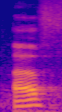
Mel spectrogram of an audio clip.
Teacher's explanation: ऊपर के दांत नीचे वाले होठ के अंदरूनी हिस्से पे लगाकर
